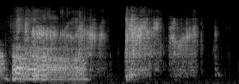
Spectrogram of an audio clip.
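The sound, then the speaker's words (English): A voice imitates blood spurting everywhere with a wet, sputtering mouth sound: one long spray followed by two shorter bursts, fairly loud, coming across much like a raspberry or fart. “That sounded like a fart, but I meant to be blood spurting everywhere.”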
